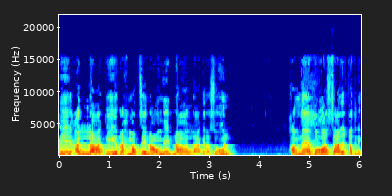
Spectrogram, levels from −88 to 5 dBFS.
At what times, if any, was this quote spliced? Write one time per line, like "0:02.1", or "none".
0:02.8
